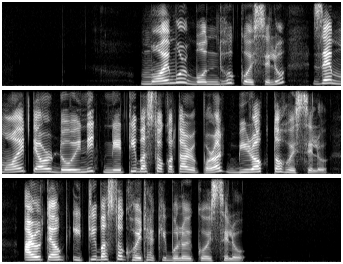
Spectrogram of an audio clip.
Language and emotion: Assamese, angry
